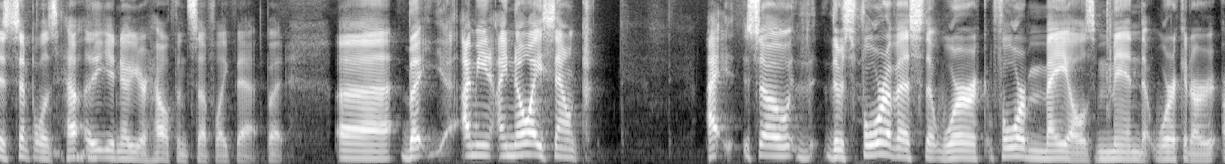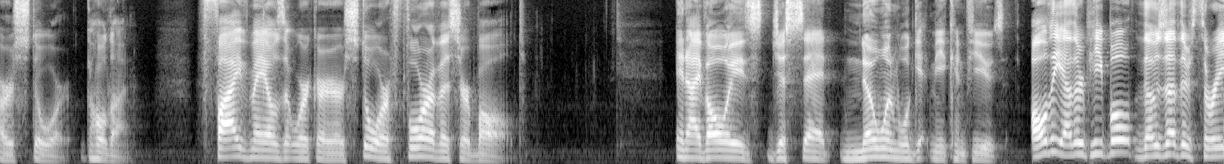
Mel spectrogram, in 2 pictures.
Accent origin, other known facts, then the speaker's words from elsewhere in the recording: Kansas City, United States; also born or lived in Florida; I went to high school here in Kansas City, junior high and high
